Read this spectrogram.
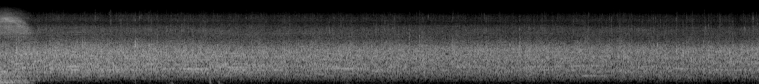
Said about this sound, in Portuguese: Aplauda, aplauda, aplauda, glorifica o teu Deus.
